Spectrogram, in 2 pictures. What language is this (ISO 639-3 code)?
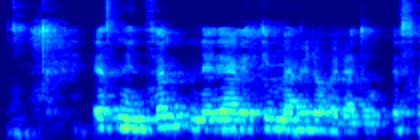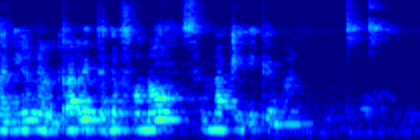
eus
